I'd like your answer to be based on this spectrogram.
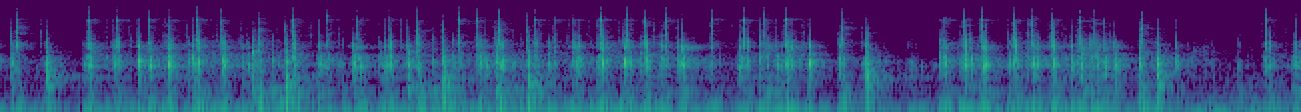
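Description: Fingertips type continuously on a backlit mechanical keyboard with plastic keycaps in dim light. The result is a fast, steady stream of short, crisp plastic clacks centered in the upper mids with bright edges, each dying away almost instantly, with a brief pause near the middle before the typing resumes.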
